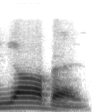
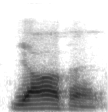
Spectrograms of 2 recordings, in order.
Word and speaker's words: Yahweh: It says, the original pronunciation was most likely Yahweh, Yahweh, Yahweh.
